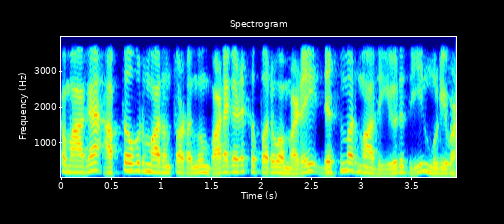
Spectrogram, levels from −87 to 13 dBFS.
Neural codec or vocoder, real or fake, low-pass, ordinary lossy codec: codec, 16 kHz, about 1 kbps, DyCAST, with the encoder's durations; fake; 3.6 kHz; none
